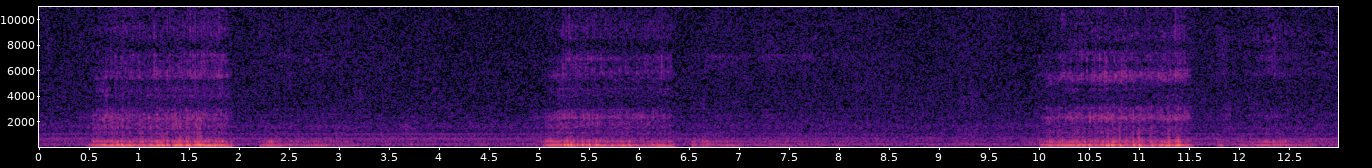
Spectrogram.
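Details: A sleeping dog gives three loud, rough, rattling snores about five seconds apart, each with a softer return breath, over quiet room hum; ordinary snoring.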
